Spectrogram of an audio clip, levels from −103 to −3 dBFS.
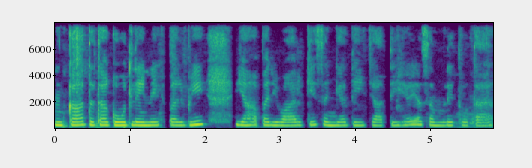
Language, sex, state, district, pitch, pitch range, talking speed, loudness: Hindi, female, Uttarakhand, Uttarkashi, 245 Hz, 235-255 Hz, 105 wpm, -22 LUFS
